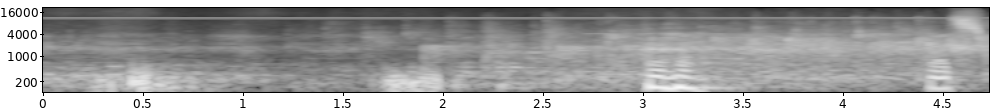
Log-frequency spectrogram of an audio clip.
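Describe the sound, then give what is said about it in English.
An audience at Mission Creek church claps for a scripture reading in a steady, dense patter that runs throughout, with a few short bursts of a speaking voice cutting in over the applause. “Clapping for a scripture reading.”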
